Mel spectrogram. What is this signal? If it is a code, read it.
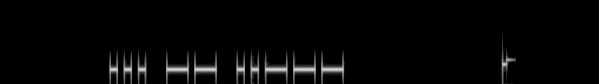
Morse code, heard as a keyed tone, about 17 wpm, 700 Hz. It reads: SM2
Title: Callsign Prefixes for Top 25 DXCC - 17wpm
